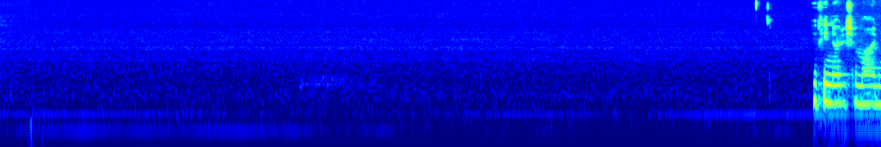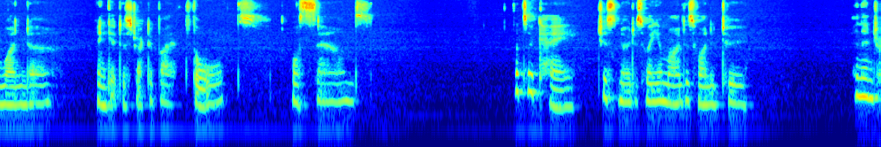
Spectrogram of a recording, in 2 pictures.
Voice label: Breath Awareness Exercise with Ocean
